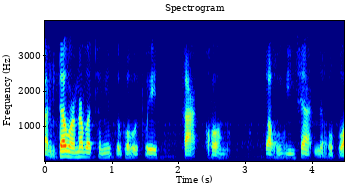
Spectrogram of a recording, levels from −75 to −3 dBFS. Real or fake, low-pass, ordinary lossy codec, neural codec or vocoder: fake; 3.6 kHz; MP3, 32 kbps; codec, 24 kHz, 0.9 kbps, WavTokenizer, small release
